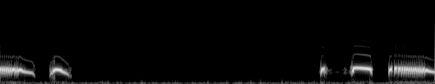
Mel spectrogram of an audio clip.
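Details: A phrase ends with a falling coo and a short slurred note. After a long pause, a spotted dove used for luring starts again: a brief note, a level coo, then a long burry coo that slides down.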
